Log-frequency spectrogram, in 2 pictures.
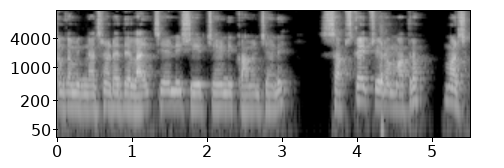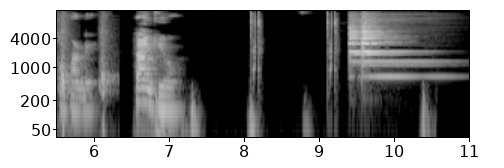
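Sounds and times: mouse clicks: 8.1 - 8.3, 9.1 - 9.3
bright bell ding: 9.4 - 11.0
soft low knock: 10.3 - 10.6.

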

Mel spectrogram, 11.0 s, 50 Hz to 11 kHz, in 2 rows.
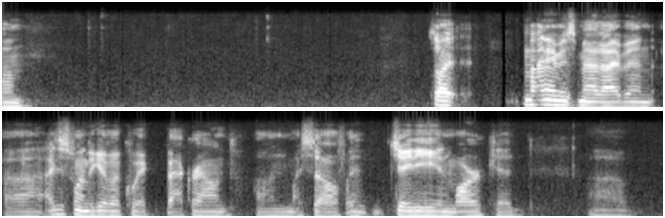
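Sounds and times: man speaking: 0.0 - 0.3, 3.6 - 10.7.

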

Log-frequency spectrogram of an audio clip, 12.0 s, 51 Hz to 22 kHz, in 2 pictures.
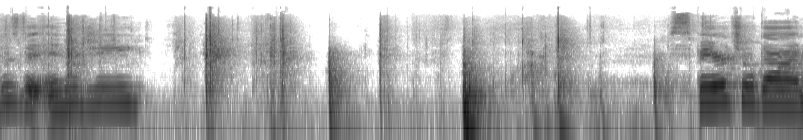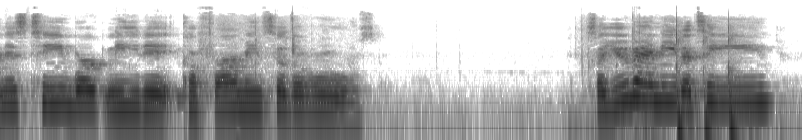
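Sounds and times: cards knocking and thunking: 0.0 - 5.1, 10.4 - 11.8.

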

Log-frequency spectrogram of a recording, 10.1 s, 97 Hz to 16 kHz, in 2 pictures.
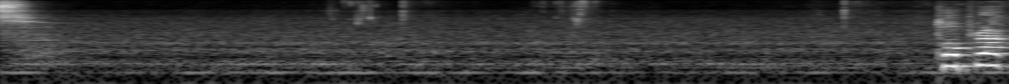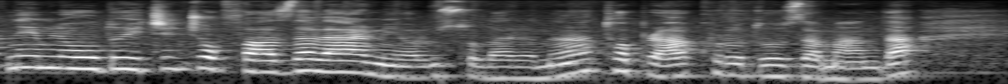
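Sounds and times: faint water trickle onto soil: 1.6 - 3.0.

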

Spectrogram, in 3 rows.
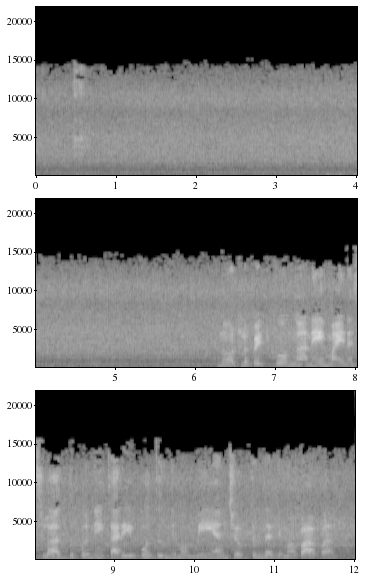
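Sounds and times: fan hiss and hum: 0.0 - 12.0.

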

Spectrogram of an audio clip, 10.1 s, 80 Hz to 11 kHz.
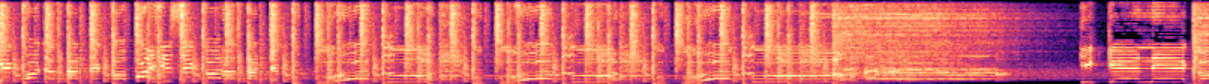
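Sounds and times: electronic dance music: 0.0 - 10.0.

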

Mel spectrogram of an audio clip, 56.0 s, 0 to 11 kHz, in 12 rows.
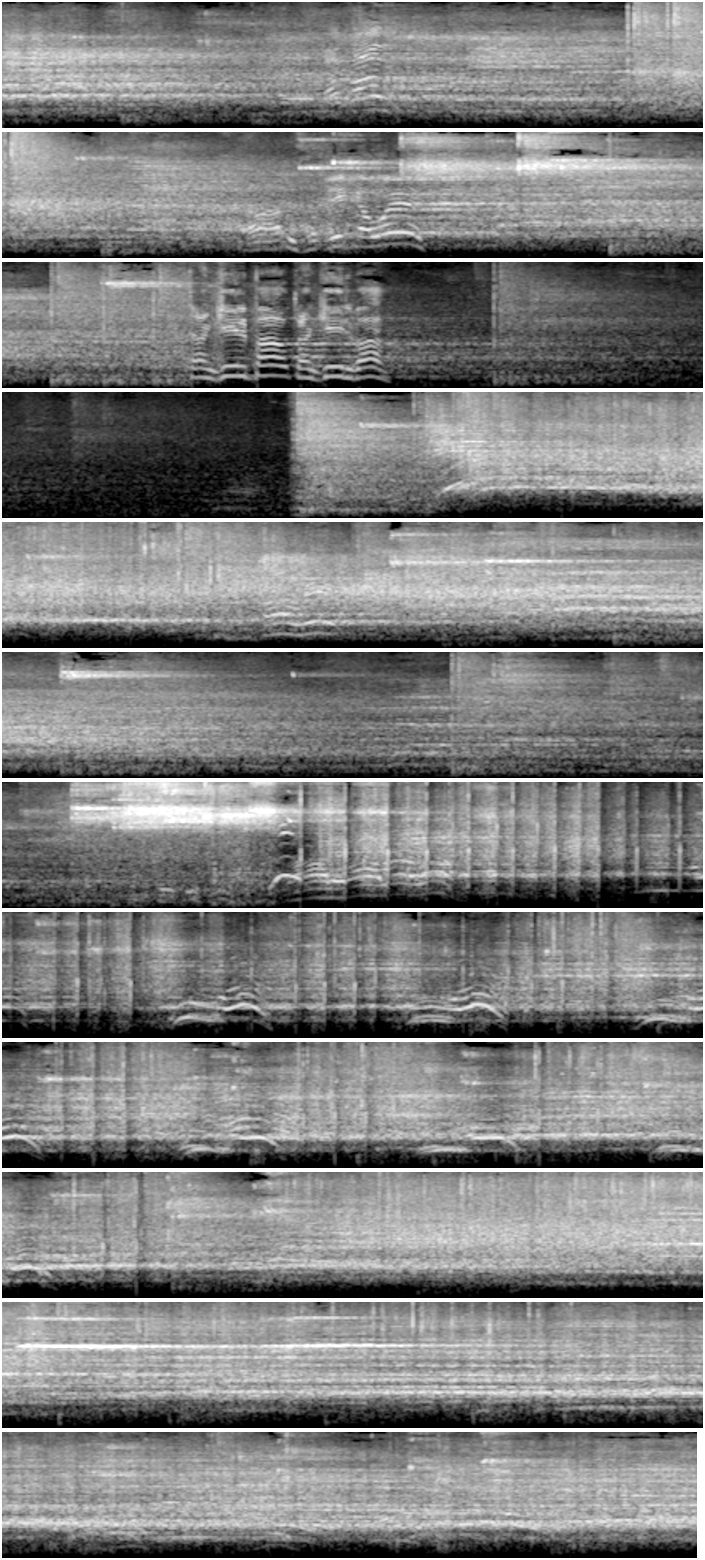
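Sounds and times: sneakers squeaking on floor: 6.4 - 9.0, 9.6 - 10.6, 12.6 - 13.4, 16.0 - 16.9, 21.2 - 22.9, 23.7 - 24.5, 27.8 - 30.1, 40.3 - 40.8, 42.4 - 44.0, 46.8 - 49.5
basketball bouncing: 9.6 - 10.6, 12.6 - 13.1.

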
